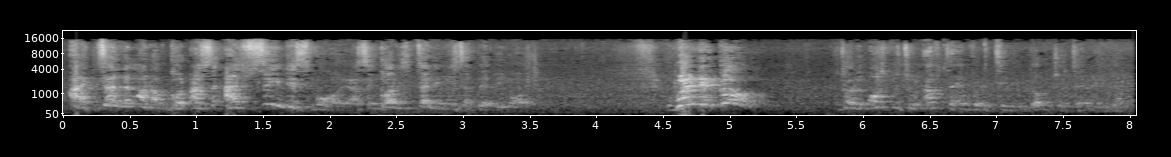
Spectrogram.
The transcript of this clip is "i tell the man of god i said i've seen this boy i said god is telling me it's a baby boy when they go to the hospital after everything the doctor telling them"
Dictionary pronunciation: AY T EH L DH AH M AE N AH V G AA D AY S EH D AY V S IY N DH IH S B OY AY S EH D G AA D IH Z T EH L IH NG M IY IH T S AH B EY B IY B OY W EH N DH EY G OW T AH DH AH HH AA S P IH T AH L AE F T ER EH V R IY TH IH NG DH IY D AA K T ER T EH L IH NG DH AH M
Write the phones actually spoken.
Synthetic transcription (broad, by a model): AY T EH L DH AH M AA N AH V G AA D AY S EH AY V S IY N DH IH S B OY AY S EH G AA D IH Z T EH L IH NG M IY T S AH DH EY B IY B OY W EH N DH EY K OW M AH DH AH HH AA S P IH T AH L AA F T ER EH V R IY T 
